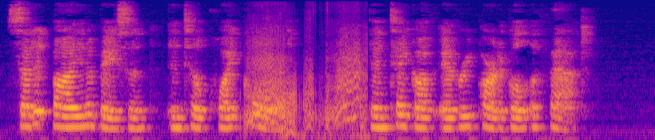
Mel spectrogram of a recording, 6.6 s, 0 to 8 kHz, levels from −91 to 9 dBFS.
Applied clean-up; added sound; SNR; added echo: none; Zipper (clothing); 7 dB; reverberation time 0.2 s.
